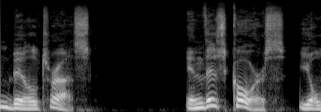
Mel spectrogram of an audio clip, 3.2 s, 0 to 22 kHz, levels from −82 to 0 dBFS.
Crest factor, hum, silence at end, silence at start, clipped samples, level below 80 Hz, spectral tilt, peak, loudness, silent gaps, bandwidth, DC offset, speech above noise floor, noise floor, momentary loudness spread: 16 dB; none; 0 s; 0 s; under 0.1%; -54 dBFS; -6 dB/octave; -4 dBFS; -20 LUFS; none; 17.5 kHz; under 0.1%; 59 dB; -78 dBFS; 12 LU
